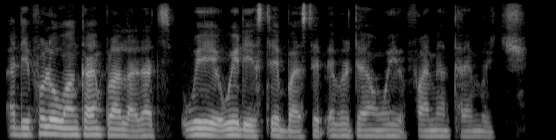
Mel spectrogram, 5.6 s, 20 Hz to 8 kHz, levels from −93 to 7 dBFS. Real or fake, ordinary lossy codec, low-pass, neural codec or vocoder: fake; none; 7.2 kHz; codec, 16 kHz, 8 kbps, FreqCodec, larger model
